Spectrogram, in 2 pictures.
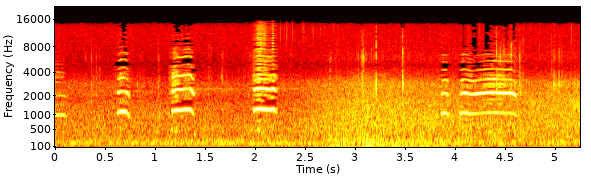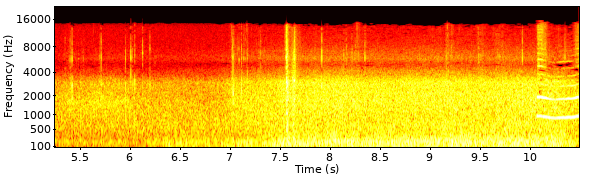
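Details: Mated pair of bald eagles at their Big Bear Lake nest on 24 April 2021, briefly squabbling while placing a bushy stick: a few sharp, high, chittering squeals in short bursts over steady wind noise.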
